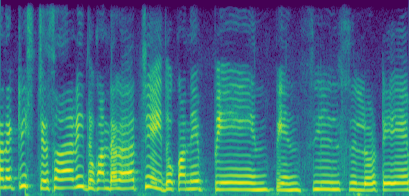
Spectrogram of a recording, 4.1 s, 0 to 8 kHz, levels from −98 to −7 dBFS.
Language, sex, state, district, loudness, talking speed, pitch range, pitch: Bengali, female, West Bengal, Purulia, -13 LUFS, 175 wpm, 275-335 Hz, 295 Hz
